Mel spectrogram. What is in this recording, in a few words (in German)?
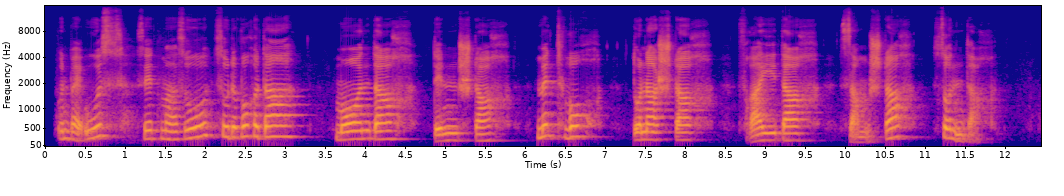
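wochentage, O-Ton Hunsrück; Damflos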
